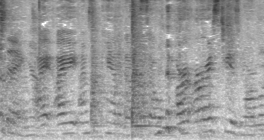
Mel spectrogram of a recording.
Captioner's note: laughs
